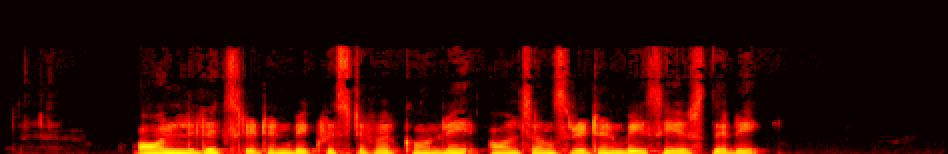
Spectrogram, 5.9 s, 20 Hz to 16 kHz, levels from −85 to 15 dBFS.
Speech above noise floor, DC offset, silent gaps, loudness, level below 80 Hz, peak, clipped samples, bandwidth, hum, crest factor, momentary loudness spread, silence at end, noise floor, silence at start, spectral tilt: 53 dB; under 0.1%; none; -20 LUFS; -60 dBFS; -2 dBFS; under 0.1%; 11.5 kHz; none; 18 dB; 8 LU; 1.2 s; -72 dBFS; 0.85 s; -5.5 dB/octave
